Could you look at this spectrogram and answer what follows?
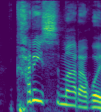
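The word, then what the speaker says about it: χάρισμα: 이 은사는 원어로 카리스마라고 읽으면서 그 뜻은 은혜의 선물, 하나님의 선물을 뜻합니다.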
